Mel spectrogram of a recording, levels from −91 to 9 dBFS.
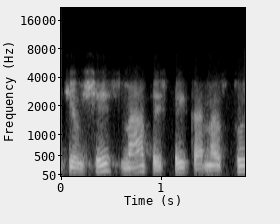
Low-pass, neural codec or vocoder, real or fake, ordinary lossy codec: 7.2 kHz; none; real; Opus, 16 kbps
